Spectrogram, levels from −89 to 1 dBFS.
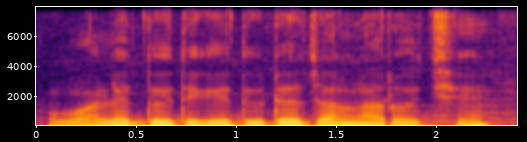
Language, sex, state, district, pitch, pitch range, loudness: Bengali, male, West Bengal, Alipurduar, 125 Hz, 120-130 Hz, -12 LUFS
